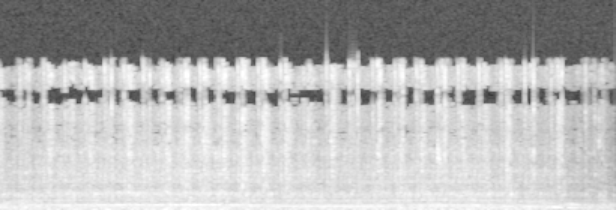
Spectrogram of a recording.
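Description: Electric domestic sewing machine stitching a seam at a steady speed: a constant motor whine with a rapid, even needle clatter. Its pitch drops near the end as the machine slows.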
